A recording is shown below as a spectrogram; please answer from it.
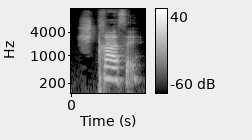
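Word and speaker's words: Straße: The same exact thing goes when you see a T after an S. Together they are "scht". For example, "Strasse".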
